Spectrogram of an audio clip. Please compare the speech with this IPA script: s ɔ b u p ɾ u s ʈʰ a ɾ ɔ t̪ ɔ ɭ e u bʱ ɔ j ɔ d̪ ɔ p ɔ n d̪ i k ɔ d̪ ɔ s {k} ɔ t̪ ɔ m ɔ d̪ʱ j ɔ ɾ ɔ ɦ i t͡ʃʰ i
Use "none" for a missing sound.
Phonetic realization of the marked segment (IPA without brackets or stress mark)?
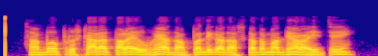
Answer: k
